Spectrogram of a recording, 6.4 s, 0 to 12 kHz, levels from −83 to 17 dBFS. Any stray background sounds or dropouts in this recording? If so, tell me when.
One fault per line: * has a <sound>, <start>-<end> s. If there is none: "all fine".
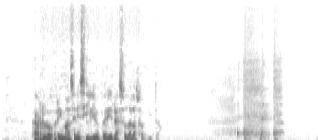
* has a cough, 4.2-5.7 s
